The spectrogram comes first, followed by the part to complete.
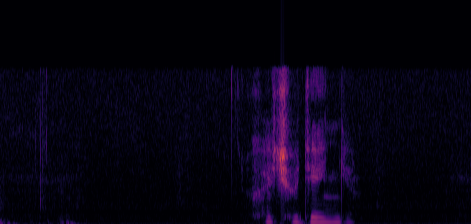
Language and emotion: Russian, sad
